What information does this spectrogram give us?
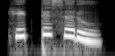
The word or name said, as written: ಹಿಟ್ಟೆಸರು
